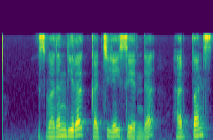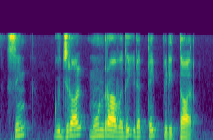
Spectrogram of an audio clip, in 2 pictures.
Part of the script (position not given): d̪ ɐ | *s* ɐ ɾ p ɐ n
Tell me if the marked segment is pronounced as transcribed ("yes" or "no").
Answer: no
